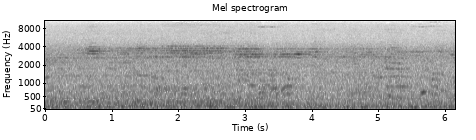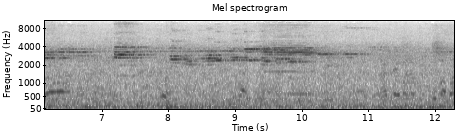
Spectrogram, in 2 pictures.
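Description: Road traffic noise from cars queued and moving through a toll lane, with car horns sounding several times and people's voices mixed in.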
